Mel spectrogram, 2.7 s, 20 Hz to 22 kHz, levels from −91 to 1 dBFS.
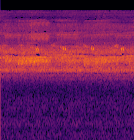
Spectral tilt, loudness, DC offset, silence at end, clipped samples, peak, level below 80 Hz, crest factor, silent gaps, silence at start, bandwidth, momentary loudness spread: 5 dB/octave; -21 LUFS; under 0.1%; 0 s; under 0.1%; -10 dBFS; -74 dBFS; 16 dB; none; 0 s; 16 kHz; 3 LU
